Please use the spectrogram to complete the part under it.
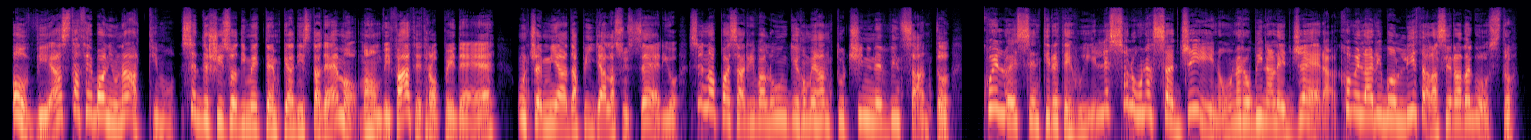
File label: male, Italian, with Tuscan accent; voices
